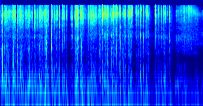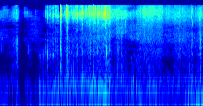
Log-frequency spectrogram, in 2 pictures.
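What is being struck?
Cork coaster.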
